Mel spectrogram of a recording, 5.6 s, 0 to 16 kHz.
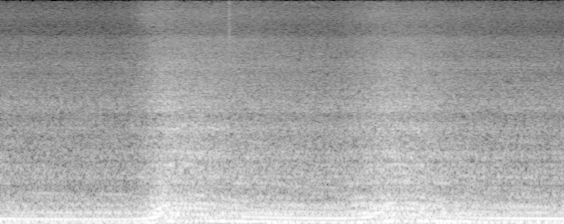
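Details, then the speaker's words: Ford Town Car V8 after replacing a bad coil pack that caused a cylinder 8 misfire: smooth, even idle, with two quick revs that rise and settle cleanly without stumbling. "let's see what it sounds like now a little bit dirty it's a work car use this thing every day every day until i have a misfire [Music] nice and smooth"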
